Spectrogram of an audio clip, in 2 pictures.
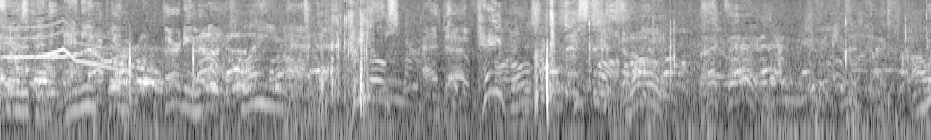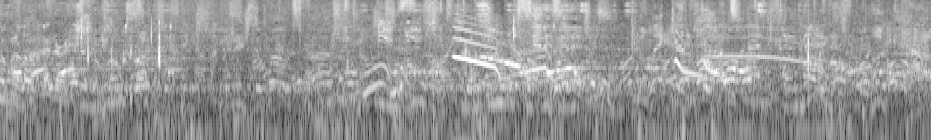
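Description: A crowd of people chatters in a murmur outdoors.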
